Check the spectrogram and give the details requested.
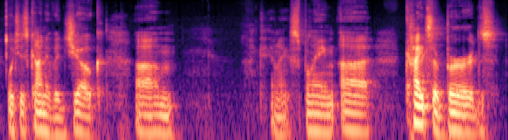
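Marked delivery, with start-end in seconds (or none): none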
